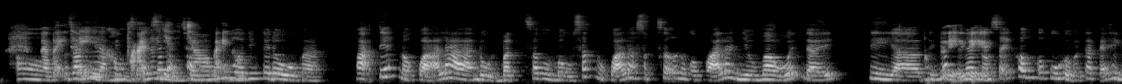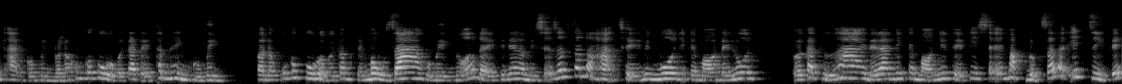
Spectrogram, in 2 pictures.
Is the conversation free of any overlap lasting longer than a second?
No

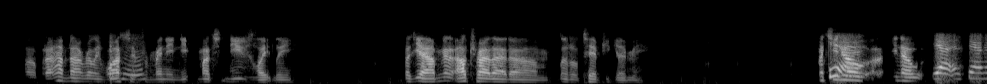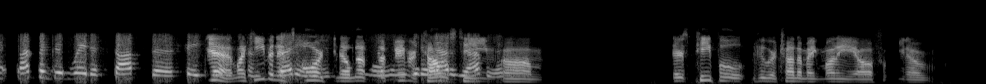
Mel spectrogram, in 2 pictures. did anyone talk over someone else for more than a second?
Yes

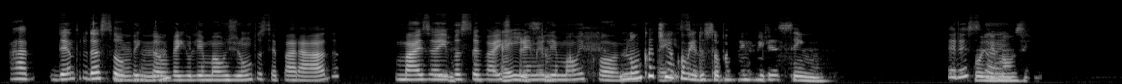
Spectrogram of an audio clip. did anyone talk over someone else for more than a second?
Yes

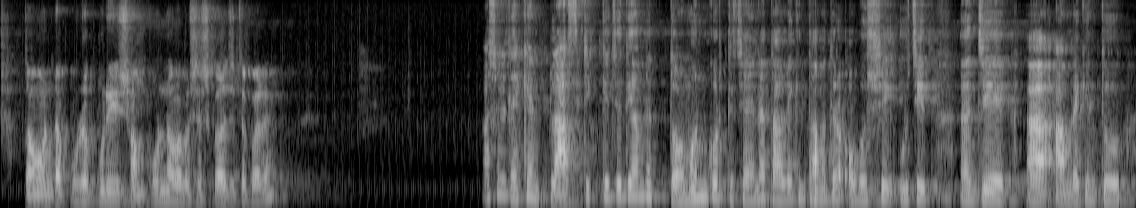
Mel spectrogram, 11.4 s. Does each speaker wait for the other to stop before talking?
Yes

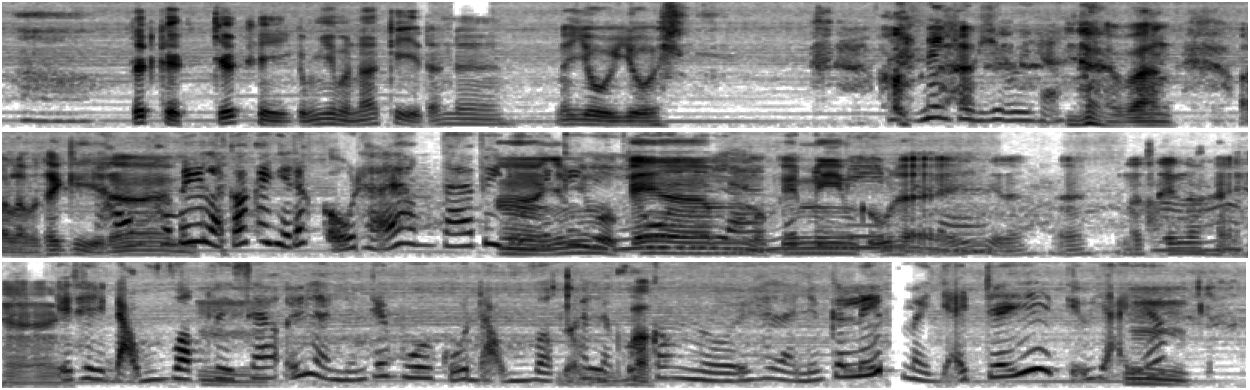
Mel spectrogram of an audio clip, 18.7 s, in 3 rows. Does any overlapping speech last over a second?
Yes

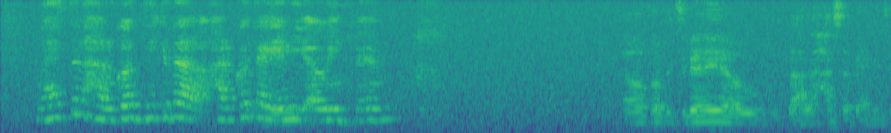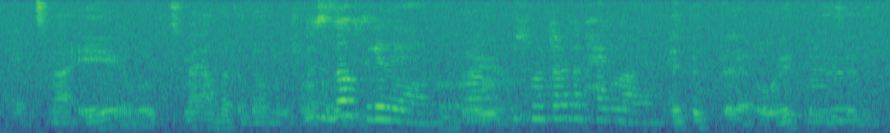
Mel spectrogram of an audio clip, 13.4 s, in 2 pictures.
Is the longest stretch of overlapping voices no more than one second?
Yes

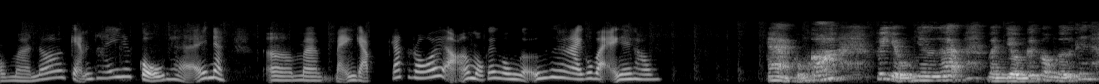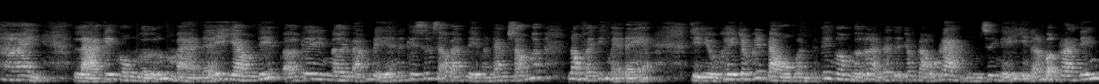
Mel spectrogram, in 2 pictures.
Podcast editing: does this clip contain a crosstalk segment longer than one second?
No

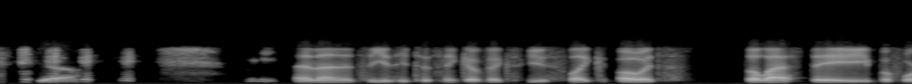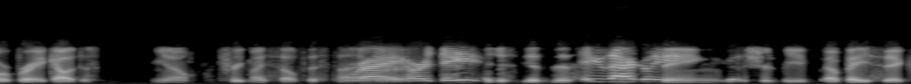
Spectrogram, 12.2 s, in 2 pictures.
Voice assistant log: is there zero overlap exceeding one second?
Yes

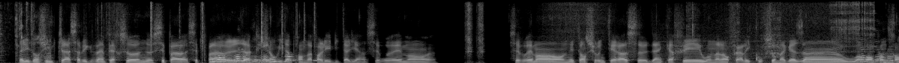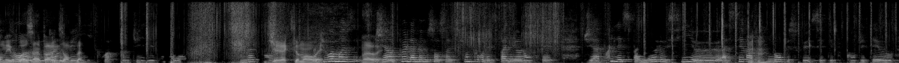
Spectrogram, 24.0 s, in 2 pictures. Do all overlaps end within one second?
No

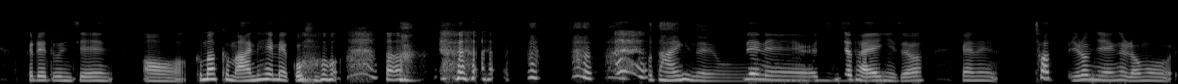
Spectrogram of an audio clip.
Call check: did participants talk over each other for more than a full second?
Yes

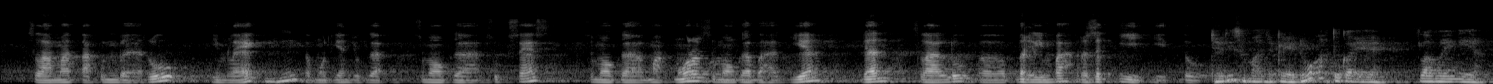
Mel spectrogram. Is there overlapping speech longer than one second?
No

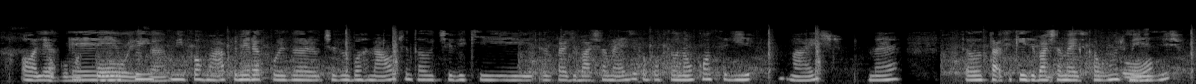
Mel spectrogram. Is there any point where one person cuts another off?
Yes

